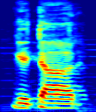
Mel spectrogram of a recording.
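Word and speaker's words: guitar: अब गार्ड में देखो गाइस, जी के बाद यू आया हुआ है तो यू साइलेंट है। ऐसी और भी एग्जाम्पल हैं, गार्ड, guest, guess, गिटार, गिल्टी।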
